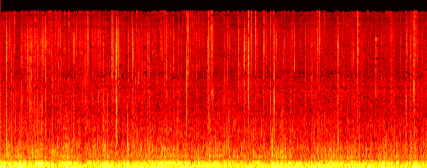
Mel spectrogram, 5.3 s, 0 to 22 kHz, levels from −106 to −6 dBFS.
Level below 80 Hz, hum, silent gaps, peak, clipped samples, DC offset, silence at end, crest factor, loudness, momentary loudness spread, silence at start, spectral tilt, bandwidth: -30 dBFS; none; none; -10 dBFS; under 0.1%; under 0.1%; 0 s; 18 dB; -31 LUFS; 4 LU; 0 s; -5.5 dB/octave; 17 kHz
